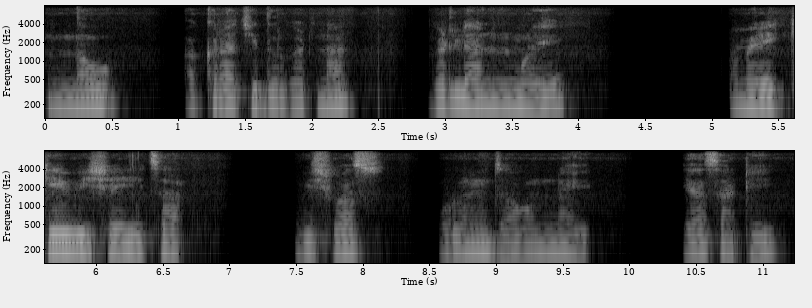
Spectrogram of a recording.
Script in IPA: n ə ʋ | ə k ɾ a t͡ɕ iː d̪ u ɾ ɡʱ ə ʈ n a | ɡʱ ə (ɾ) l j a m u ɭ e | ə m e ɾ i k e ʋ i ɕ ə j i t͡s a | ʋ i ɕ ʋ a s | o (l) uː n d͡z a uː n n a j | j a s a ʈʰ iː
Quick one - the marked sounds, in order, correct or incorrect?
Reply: incorrect, incorrect

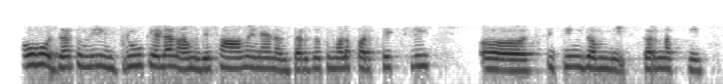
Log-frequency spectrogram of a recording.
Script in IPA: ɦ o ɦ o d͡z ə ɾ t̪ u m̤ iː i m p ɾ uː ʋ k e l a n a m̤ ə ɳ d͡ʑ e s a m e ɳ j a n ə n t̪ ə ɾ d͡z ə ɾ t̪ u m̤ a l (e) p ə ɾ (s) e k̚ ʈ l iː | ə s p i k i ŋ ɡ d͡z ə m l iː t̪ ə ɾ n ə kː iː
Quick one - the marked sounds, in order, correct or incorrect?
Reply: incorrect, incorrect

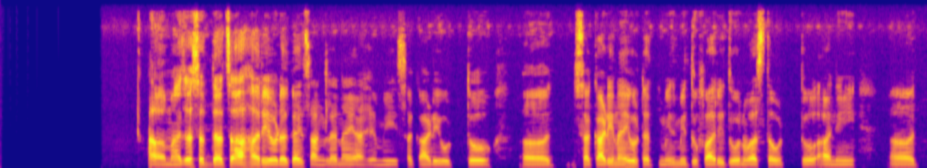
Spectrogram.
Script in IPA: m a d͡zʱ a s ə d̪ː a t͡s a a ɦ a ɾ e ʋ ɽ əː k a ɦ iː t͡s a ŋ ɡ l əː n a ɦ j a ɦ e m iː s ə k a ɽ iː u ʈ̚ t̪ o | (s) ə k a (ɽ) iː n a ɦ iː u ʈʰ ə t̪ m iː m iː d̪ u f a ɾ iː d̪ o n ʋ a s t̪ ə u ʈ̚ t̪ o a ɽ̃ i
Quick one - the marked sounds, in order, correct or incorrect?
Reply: correct, correct

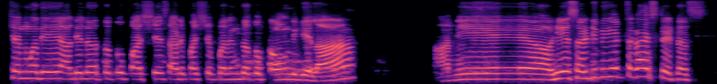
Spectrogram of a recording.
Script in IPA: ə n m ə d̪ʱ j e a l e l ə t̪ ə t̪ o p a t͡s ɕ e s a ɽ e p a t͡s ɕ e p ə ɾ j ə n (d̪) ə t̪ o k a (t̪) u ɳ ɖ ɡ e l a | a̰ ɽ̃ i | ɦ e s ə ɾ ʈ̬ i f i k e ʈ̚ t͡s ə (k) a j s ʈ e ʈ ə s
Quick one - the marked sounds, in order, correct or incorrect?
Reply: incorrect, incorrect, correct

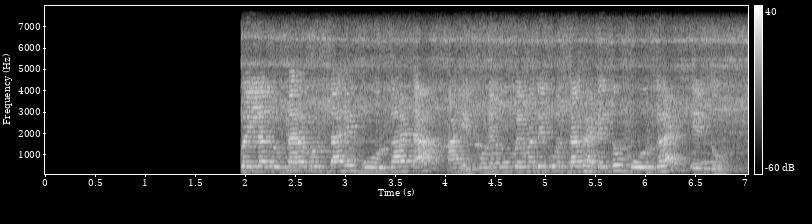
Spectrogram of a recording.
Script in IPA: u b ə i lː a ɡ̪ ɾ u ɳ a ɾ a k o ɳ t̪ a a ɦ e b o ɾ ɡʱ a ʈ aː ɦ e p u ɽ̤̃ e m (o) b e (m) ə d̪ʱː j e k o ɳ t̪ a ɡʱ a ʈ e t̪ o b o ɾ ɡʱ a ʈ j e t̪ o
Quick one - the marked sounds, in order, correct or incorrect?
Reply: incorrect, correct

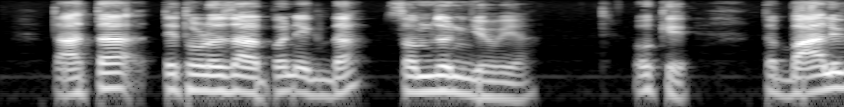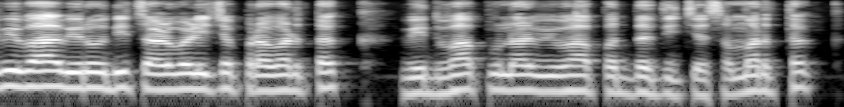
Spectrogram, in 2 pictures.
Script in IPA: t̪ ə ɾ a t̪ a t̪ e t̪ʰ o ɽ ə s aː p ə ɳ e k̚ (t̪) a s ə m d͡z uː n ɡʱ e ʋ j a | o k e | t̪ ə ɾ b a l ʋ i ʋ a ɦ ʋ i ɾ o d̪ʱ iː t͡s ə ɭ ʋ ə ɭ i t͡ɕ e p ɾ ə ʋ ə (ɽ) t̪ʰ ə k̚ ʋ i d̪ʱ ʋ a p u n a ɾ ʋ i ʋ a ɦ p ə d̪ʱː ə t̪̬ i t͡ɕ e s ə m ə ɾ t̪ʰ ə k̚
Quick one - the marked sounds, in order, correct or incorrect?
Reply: incorrect, incorrect

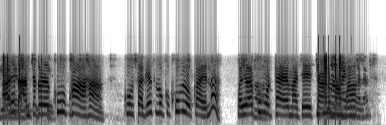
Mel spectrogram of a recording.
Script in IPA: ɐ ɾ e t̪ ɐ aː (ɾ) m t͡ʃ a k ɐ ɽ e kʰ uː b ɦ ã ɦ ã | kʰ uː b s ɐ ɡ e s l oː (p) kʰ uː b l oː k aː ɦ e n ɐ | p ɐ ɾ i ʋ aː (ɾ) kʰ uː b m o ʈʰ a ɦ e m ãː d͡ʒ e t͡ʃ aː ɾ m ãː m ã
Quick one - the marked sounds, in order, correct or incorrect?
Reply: incorrect, incorrect, correct

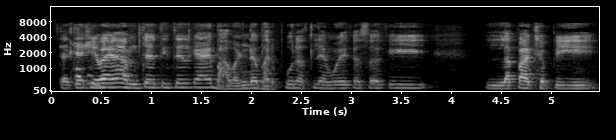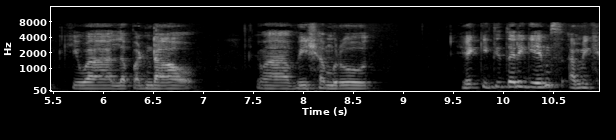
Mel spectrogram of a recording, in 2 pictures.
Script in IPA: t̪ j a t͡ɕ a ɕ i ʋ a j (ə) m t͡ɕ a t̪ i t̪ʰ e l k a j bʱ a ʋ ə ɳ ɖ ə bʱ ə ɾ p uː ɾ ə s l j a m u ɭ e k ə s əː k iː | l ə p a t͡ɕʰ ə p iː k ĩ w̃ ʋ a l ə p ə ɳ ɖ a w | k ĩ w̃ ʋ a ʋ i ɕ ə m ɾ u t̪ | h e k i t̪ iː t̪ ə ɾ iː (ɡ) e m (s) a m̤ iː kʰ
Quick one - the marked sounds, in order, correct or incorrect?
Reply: incorrect, correct, correct

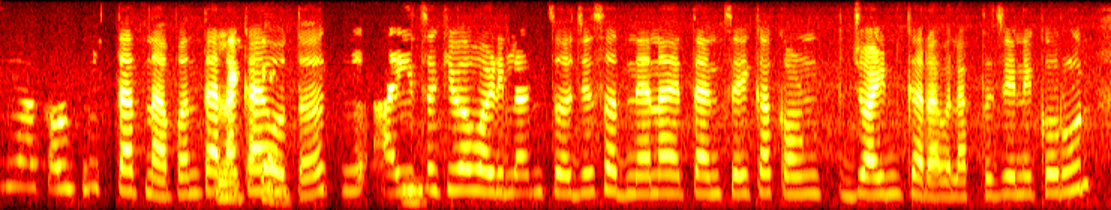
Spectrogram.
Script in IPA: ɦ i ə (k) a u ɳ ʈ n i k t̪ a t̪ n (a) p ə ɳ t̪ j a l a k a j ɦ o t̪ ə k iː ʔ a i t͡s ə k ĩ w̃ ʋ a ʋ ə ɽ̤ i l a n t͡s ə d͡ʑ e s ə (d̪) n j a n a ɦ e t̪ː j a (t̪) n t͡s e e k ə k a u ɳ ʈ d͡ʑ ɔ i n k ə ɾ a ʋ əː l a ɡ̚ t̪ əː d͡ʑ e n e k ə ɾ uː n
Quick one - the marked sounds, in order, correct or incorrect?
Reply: correct, correct, correct, incorrect

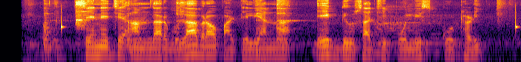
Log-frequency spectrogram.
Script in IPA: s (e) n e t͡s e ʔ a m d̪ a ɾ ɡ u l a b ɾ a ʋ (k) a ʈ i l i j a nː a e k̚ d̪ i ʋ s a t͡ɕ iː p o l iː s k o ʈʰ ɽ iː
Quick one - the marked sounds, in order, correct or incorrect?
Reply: correct, incorrect

